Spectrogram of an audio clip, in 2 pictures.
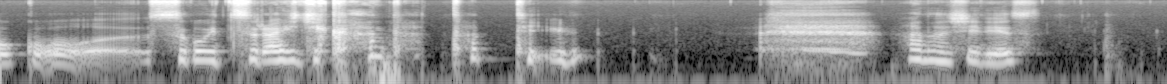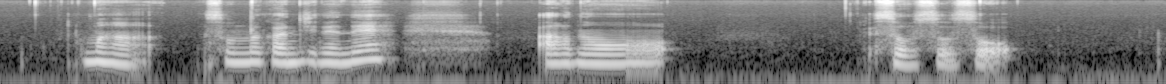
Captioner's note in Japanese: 笑い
